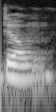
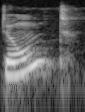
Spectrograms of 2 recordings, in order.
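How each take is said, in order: First: "down" said as "dohn", no T; T dropped. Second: "don't" with the T sounded, rising; full T. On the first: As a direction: let "don't" stop on the N. ("down" यानी "डोन", ट हटाकर) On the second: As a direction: close "don't" on a clear T. ("don't" में ट साफ़) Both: Shown as a demonstration. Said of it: "बस ट हटेगा".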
